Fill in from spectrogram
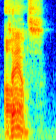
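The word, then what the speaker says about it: Zaentz: Zaintz. – Okay. – There's an E in it, but you don't pronounce it.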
